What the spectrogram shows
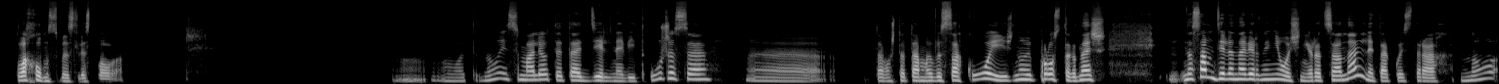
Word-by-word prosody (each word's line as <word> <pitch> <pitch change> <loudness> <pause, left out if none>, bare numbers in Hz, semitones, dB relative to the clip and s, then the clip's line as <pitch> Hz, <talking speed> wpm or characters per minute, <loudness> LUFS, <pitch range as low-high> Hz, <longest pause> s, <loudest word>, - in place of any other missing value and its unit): плохом 195 -3 +4
смысле 145 -2 -6
слова. 135 -1 -6 2.7
М, 205 -1 -15
вот. 160 -3 -15
Ну, 205 +8 -7
и 265 - -6
самолет- 220 -1 0
это 195 0 0
отдельный 170 -2 -1
вид 155 -1 -7
ужаса, 235 -1 0 0.4
э, 155 -5 -9 0.5
потому 160 -1 -5
что 170 +2 -4
там 170 0 +1
и 170 - +1
высоко, 200 +8 +2
и 195 -6 +3
ж 185 - -8
ну 230 +2 +1
и 225 - +1
просто, 205 -5 +1
знаешь, 215 +3 +3 0.6
на 245 +2 -1
самом 340 0 +7
деле, 255 -1 +4
наверное, 240 -2 +3
не 235 0 0
очень 185 -3 -1
иррациональный 200 - +2
такой 160 -1 -2
страх, 155 -2 -3
но 215 +11 -6
195 Hz, 135 wpm, -23 LUFS, 165-230 Hz, 2.7 s, самом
